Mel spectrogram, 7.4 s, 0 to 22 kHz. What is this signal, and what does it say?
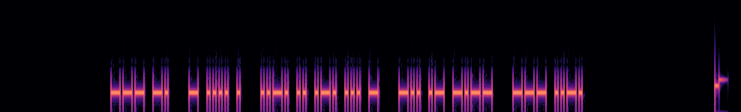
Morse code, heard as a keyed tone, about 40 wpm, 700 Hz. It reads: ON THE FIRST DAY OF
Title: Sets of 5 Words Encore 40wpm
